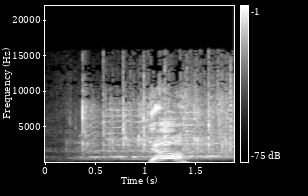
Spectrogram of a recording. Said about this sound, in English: Yeah. Cheap applause for me. Thank you very much.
